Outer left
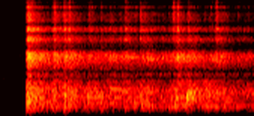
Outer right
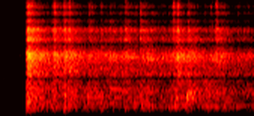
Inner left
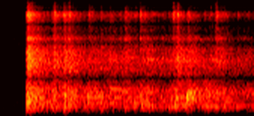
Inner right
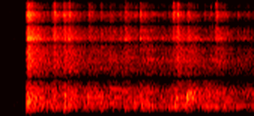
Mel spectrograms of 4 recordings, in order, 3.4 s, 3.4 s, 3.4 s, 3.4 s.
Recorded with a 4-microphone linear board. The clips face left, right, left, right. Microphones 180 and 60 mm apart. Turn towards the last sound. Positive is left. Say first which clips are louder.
# outer left 8 dB, inner left 7 dB
turn(degrees=40)  # may be behind; listen again after turning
